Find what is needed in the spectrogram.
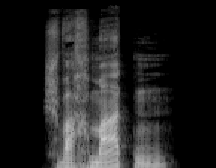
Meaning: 1. genitive singular of Schwachmat 2. plural of Schwachmat
- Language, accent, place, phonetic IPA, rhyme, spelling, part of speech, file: German, Germany, Berlin, [ʃvaxˈmaːtn̩], -aːtn̩, Schwachmaten, noun, De-Schwachmaten.ogg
